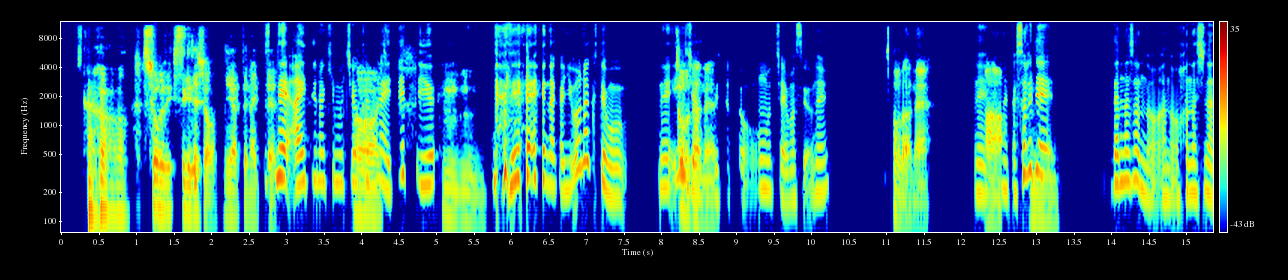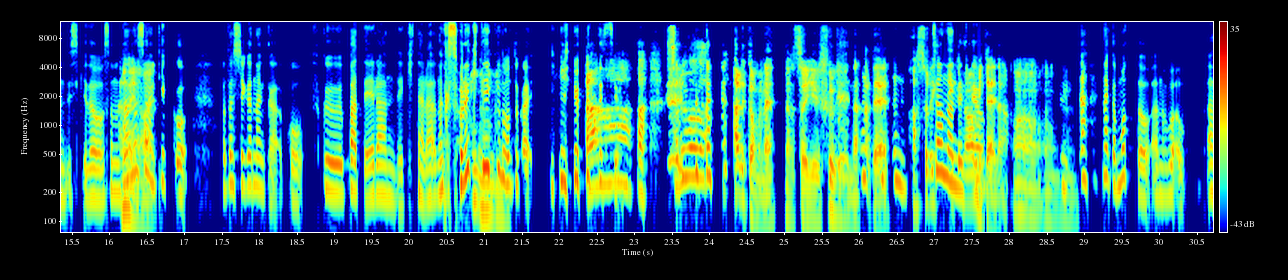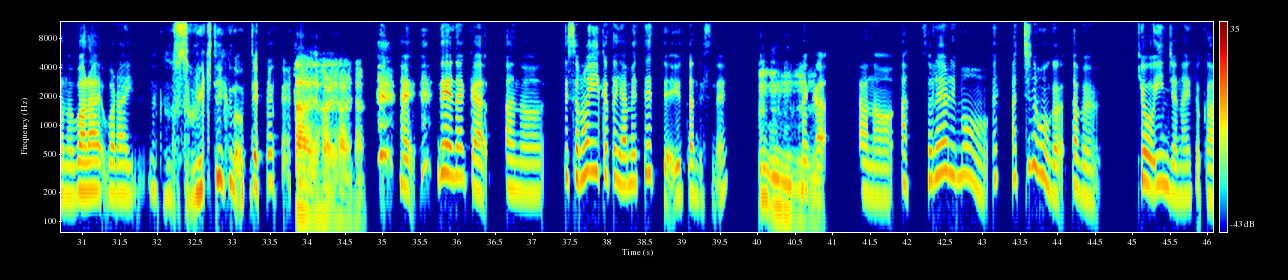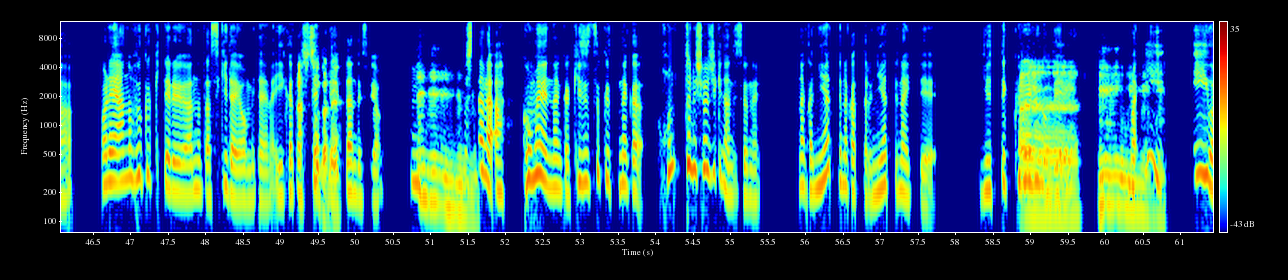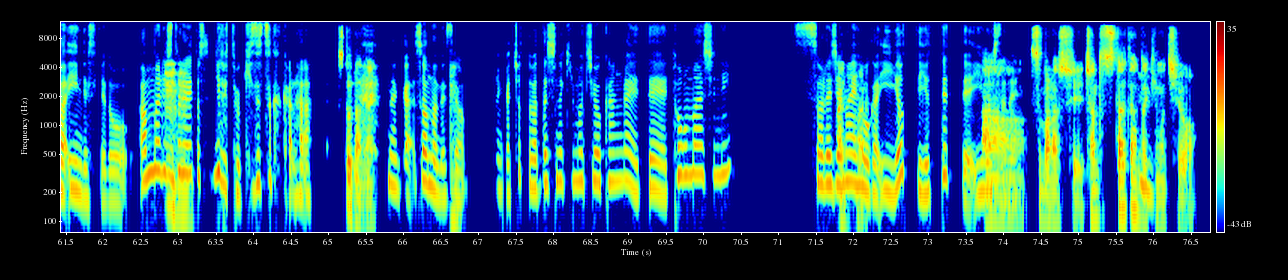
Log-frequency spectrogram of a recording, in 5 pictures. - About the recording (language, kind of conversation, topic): Japanese, unstructured, 他人の気持ちを考えることは、なぜ大切なのですか？
- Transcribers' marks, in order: other noise; laugh; laughing while speaking: "言うんですよ"; laugh; put-on voice: "それ着て行くの？"; laughing while speaking: "みたいな感じ"; tapping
